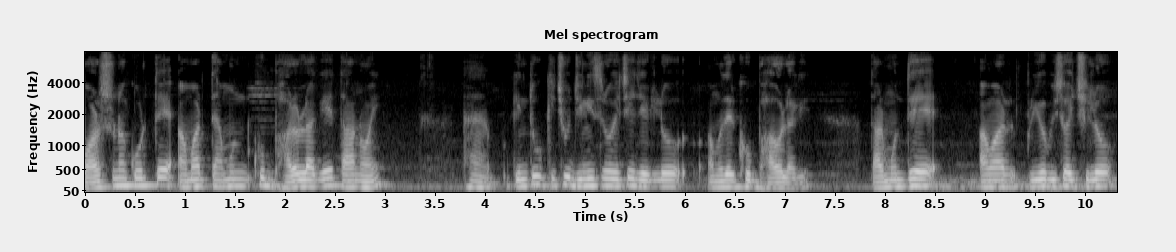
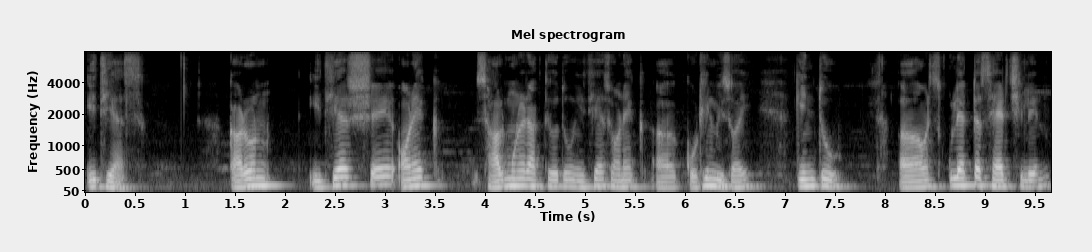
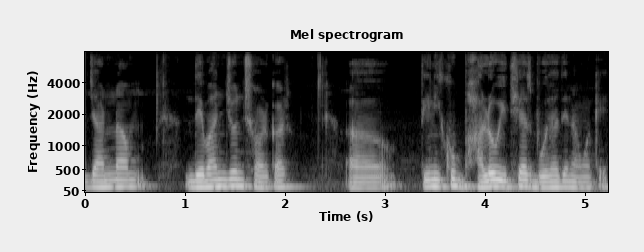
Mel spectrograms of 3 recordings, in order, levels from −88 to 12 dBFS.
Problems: none marked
